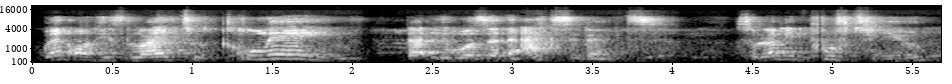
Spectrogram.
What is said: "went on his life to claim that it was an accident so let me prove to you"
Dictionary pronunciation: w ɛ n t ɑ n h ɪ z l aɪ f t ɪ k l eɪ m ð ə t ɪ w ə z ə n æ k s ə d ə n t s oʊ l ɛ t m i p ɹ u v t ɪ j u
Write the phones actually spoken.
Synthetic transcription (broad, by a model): w ɛ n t n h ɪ z l aɪ f t ɪ k l eɪ m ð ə t ɪ w ə z ə n æ k s ə d ə n t s oʊ l ɛ t m i p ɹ u f t ɪ j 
